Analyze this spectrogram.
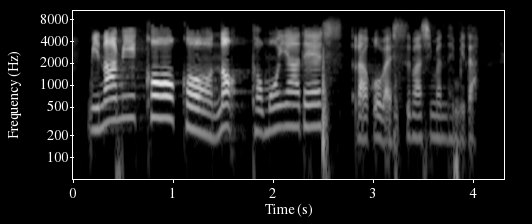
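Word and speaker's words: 高校の: 자, 코라는 단어를 잘 봐두셔야 되는데요. 코우라고 읽지 않습니다. 왜 그렇게 읽지 않을까요? 네, 오단 다음에 우가 왔을 경우에는 우리가 얘를 말을 할 때 장음으로 발음을 하시면 됩니다.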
